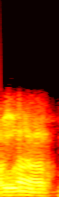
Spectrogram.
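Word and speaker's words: Bodē: Bode, yeah.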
